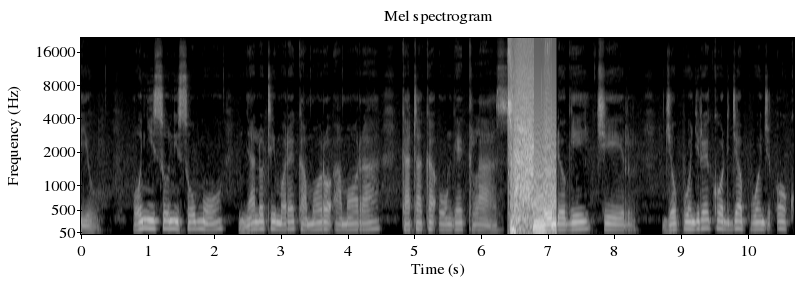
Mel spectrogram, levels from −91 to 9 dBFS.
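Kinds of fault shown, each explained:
Signed and unsigned mixed up: From 6.40 to 7.12 s the speech turns into loud, harsh distortion, quiet parts as loud as the rest, likely from 16-bit samples read with the wrong sign convention; the waveform jumps rail to rail at each zero crossing, and the spectrogram floods with broadband energy.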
